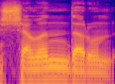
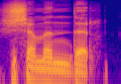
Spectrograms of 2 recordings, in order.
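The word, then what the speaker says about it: شمندر: इसे samanderun कहते हैं samanderun आप इसे तनवीर को हटाकर सेकंड में पढ़ सकते हैं समंदर नेक्स्ट वर्ल्ड हमारे पास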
